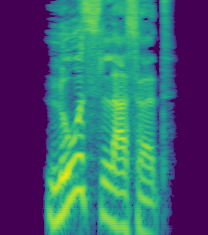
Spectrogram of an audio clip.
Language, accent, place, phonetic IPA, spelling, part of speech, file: German, Germany, Berlin, [ˈloːsˌlasət], loslasset, verb, De-loslasset.ogg
- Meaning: second-person plural dependent subjunctive I of loslassen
